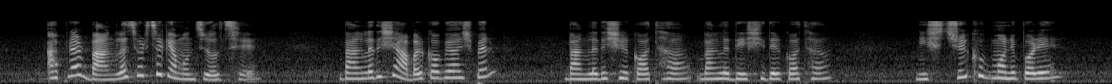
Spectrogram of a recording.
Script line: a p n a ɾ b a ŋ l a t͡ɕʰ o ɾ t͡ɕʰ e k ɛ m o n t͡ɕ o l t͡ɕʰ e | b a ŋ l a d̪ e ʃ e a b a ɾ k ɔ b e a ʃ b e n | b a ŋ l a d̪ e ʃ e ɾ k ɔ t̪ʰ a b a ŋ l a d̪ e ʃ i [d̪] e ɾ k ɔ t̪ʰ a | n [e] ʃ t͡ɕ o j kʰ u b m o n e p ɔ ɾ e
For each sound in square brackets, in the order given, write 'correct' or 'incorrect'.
correct, incorrect

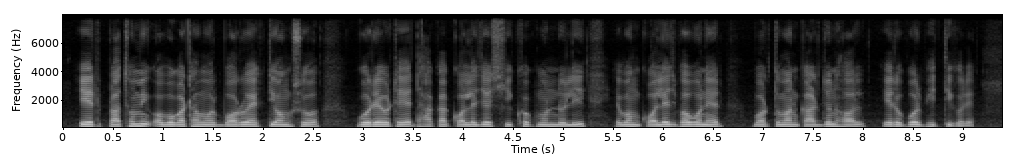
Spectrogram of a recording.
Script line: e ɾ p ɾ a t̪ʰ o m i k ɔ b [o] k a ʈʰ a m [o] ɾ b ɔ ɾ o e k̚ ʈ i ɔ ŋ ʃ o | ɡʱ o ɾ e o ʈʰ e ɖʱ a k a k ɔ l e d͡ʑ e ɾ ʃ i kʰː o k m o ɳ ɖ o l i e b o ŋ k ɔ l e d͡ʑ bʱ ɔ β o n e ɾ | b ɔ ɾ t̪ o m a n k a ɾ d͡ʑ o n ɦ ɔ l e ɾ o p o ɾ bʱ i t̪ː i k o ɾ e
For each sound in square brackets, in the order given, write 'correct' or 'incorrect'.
correct, correct

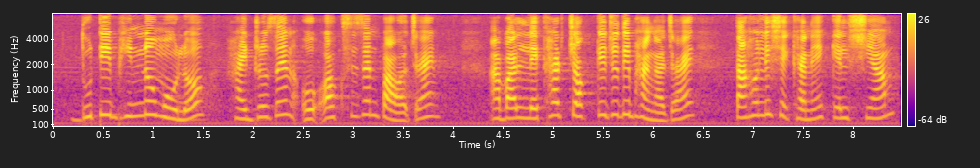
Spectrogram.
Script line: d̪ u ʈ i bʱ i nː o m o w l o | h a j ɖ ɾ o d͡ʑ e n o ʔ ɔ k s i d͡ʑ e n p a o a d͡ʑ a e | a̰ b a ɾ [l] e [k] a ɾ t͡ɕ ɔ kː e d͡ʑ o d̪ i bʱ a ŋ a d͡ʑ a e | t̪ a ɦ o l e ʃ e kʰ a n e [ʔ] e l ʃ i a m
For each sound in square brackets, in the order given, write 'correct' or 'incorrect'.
correct, incorrect, incorrect

